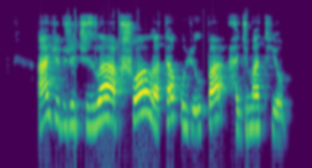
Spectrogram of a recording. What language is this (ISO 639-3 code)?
abk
